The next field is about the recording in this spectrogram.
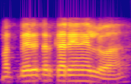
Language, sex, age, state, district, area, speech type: Kannada, male, 18-30, Karnataka, Uttara Kannada, rural, conversation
